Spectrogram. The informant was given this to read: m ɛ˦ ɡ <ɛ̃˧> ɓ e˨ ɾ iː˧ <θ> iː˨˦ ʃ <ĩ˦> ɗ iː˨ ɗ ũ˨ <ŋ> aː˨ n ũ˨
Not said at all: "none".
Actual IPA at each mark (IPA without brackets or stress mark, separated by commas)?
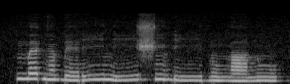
ɛ̃˧, n, ĩ˦, ŋ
